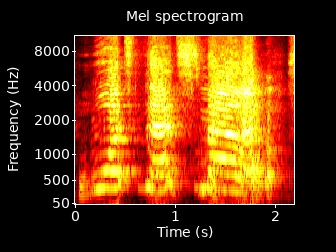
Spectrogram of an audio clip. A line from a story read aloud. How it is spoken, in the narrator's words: yelling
